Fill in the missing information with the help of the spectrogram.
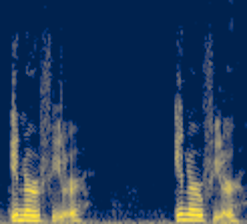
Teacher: the letter T is silent in the words having the N, T, and a vowel. So if you see that order of letters N, T, and a vowel, automatically you have to ignore the letter T. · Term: silent T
